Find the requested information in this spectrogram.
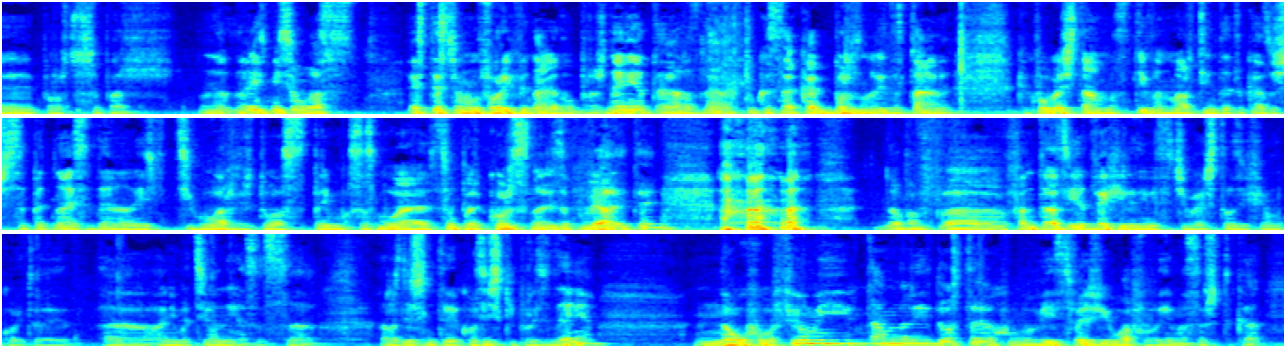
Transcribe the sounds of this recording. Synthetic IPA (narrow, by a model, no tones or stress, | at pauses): ɛpɾɔst̪ʊ̥supɛɾ | nɐnɐlismisəlˠas | ɛst̪ɛst̪vɛnonːɐt̪vɔɾixvɛd̪naɡənɐʊpɾɐʒnɛnijət̪əɾəzɡlʲɛd̪əxt̪ukəsakak̚bɤɾzonɐlid̪ɐst̪anɛmɛkɐkvɔbɛʃɛ̥t̪amst̪ivənmaɾt̪ind̪ɛt̪ʊkazvɐʃɛ̥zɐpɛt̪najsɛd̪ɛnənɐlisiɡovəɾviɾt̪uaspɾimsɐsmɔjəsupɛɾkuɾsnɐlizɐpovʲjad̪əjt̪ɛ | novəfəːɐnt̪azijəd̪vɛxilʲɐd̪imisɛ̥t͡ʃɛbɛʃɛ̥t̪ɔzifilˠmkɔjt̪ʊɛ | əɐnimɐt̪siɔnːijəsɐs | ɾɐzlit͡ʃnit̪ɛklˠɐsit͡ʃskipɾoizvɛd̪ɛniə | mnɔɡʊxʊbɐfilˠmit̪amnɐlid̪ɔst̪əxubɐviːsvɛʒiːlˠafovɛimɐsɤəʃt̪ʊ̥t̪ɐ̥ka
